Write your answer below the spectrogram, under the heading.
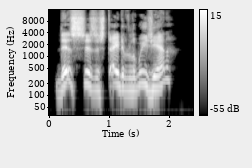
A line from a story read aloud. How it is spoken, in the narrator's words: uttered the tramp, quaveringly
